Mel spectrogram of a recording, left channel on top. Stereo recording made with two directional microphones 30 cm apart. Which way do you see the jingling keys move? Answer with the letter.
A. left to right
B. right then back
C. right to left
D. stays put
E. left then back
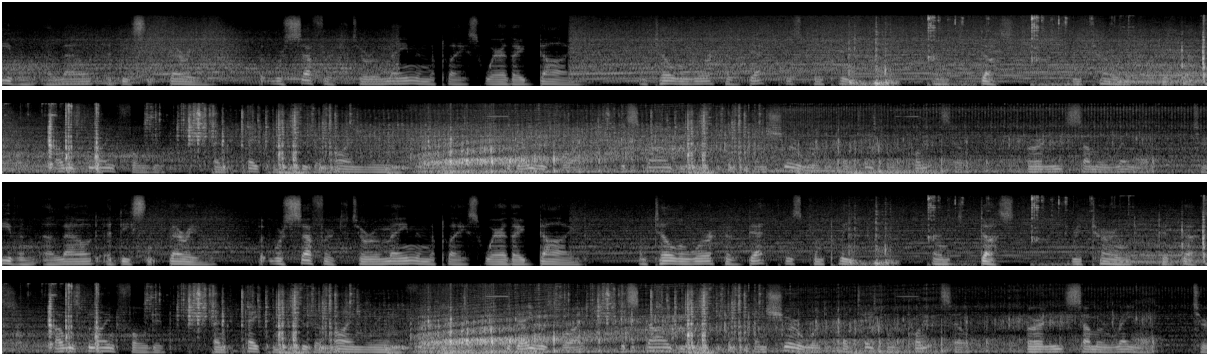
B.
